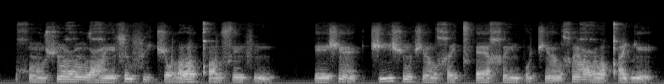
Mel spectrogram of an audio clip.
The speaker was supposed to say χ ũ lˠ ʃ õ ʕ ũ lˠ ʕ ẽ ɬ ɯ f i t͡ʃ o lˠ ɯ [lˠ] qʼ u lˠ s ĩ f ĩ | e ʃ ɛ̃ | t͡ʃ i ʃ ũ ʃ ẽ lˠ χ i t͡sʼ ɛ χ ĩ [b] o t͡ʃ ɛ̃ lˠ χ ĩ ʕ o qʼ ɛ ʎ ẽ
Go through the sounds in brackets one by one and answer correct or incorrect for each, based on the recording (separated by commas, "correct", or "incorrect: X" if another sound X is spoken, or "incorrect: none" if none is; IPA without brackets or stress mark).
correct, correct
